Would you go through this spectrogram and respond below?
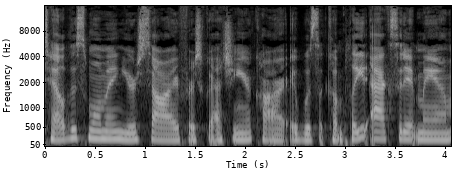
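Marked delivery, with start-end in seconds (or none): none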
